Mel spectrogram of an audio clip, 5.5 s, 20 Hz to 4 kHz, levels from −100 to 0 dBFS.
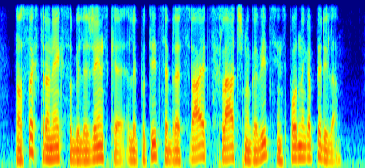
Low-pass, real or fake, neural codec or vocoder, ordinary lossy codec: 3.6 kHz; real; none; none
